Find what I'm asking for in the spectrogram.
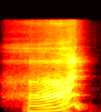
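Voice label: Vox Casting, Japanese; kingsraid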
